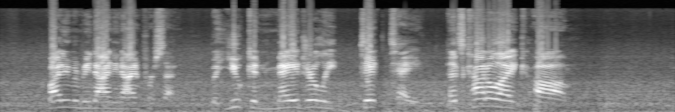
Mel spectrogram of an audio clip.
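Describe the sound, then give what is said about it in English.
A steady, low road rumble fills the cabin of a large Yukon Denali SUV as it drives, a continuous hum running beneath a man talking. “It's kind of like this car that I'm in, this big old Yukon Denali, right?”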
